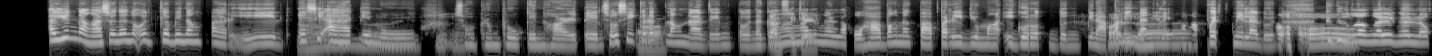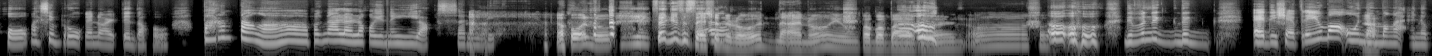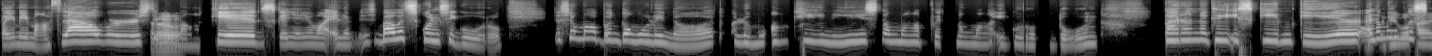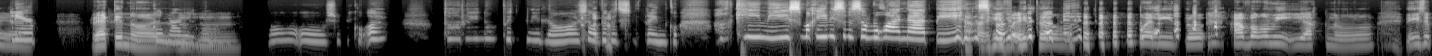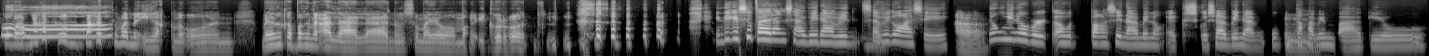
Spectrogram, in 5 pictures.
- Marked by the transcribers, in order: laughing while speaking: "Oo"; laughing while speaking: "Oo, ano"; unintelligible speech; laughing while speaking: "Oo"; laughing while speaking: "Oo, 'di ba, nag nag"; sniff; in English: "retinol"; put-on voice: "Ay, taray ng puwet nila"; laughing while speaking: "Sabi ko sa friend"; laughing while speaking: "Ah, iba ito. Waley 'to"; laugh; laughing while speaking: "Igorot?"
- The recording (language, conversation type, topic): Filipino, podcast, May nakakatawang aberya ka ba sa biyahe na gusto mong ikuwento?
